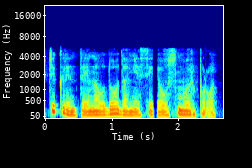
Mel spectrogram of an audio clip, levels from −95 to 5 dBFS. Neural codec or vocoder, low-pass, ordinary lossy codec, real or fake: none; 5.4 kHz; AAC, 24 kbps; real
